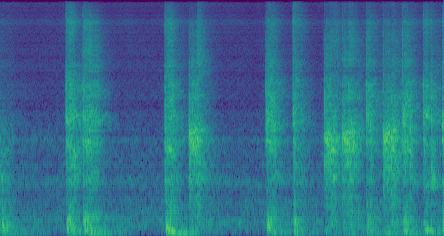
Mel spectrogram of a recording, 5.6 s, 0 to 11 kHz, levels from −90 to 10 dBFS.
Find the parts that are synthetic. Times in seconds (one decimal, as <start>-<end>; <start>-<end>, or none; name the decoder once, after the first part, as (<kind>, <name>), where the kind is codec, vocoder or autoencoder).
0.0-5.6 (codec, SNAC)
